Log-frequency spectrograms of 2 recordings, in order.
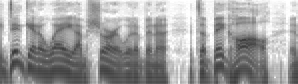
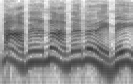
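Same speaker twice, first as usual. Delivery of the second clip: put-on squeaky voice, forced very high; 12 semitones higher than usual. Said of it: "He's making his voice all high".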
